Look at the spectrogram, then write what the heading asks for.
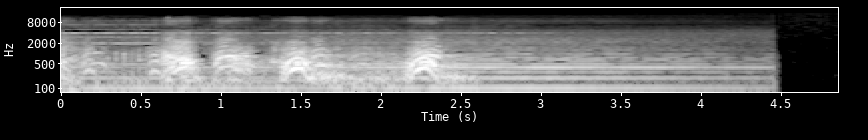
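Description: Dogs in the Broken Sword adventure game give four separate barks, sharp and close, each with a short yelping tail, ahead of a steady low background hum.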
